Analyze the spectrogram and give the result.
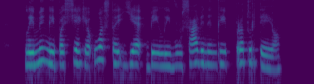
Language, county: Lithuanian, Šiauliai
